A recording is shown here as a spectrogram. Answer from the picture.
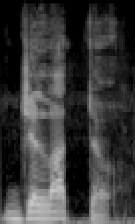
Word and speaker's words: gelato: letter g v un gelato when the letters G and G G are F followed by an i or E they sound like the G in gelato G vioo oh it's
